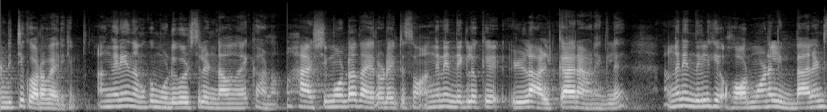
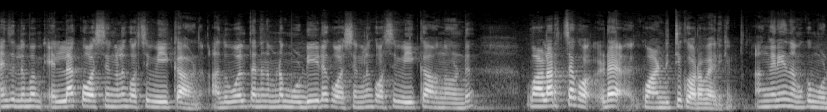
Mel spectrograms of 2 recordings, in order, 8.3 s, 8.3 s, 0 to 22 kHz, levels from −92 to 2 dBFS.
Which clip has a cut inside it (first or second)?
first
